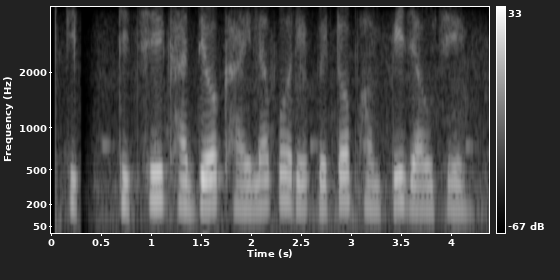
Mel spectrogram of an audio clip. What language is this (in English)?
Odia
